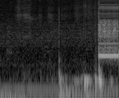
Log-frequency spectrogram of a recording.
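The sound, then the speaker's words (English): A phone line clicks and hums faintly, then a loud, steady ringing tone kicks in and holds through the end, heard over the receiver as an outgoing call rings, with no one talking. “All right, it's ringing.”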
